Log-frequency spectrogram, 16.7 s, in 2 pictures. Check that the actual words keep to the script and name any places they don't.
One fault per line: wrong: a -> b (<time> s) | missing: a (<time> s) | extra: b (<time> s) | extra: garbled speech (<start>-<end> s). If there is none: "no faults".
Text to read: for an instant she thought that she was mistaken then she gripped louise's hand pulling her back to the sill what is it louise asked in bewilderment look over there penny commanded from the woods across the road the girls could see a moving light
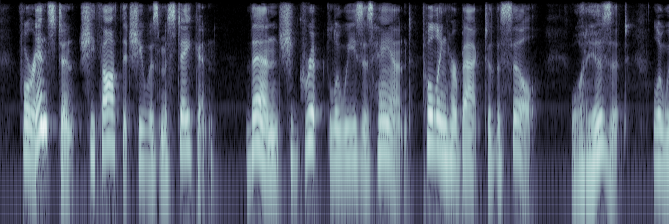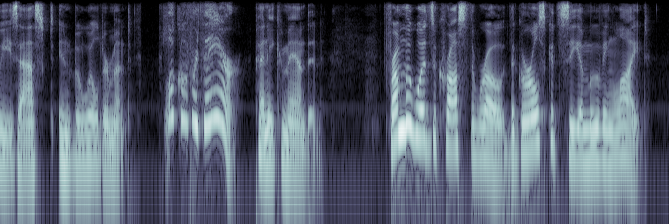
missing: an (0.4 s)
